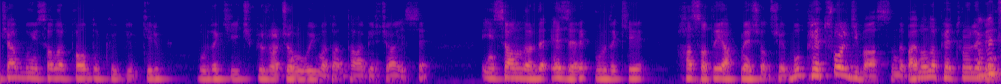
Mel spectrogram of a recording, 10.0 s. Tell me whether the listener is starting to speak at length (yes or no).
no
